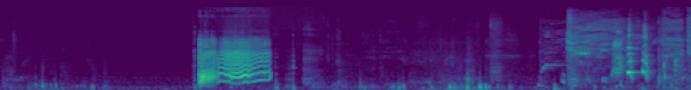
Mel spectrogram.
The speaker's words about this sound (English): All right. Here comes fart number six.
